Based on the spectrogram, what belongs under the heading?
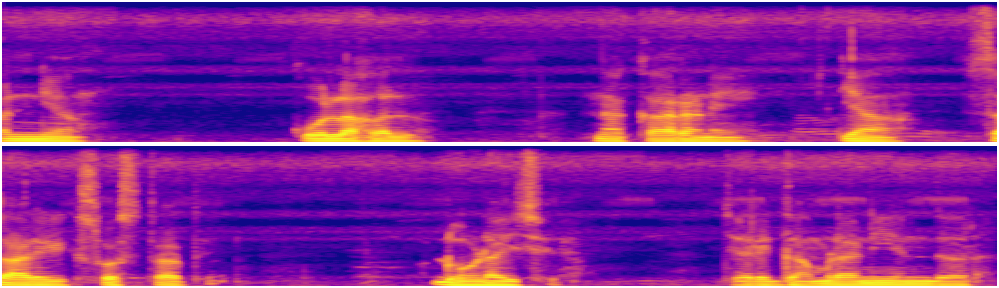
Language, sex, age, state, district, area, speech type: Gujarati, male, 30-45, Gujarat, Anand, rural, spontaneous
